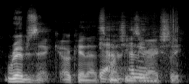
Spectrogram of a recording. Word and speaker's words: Rybczyk: Perry Meade, Jake Rybczyk, I'm sure I said that last name wrong. Mahmoud El-Farra. So Jake, how do you say it? Rybczyk. Rybczyk.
